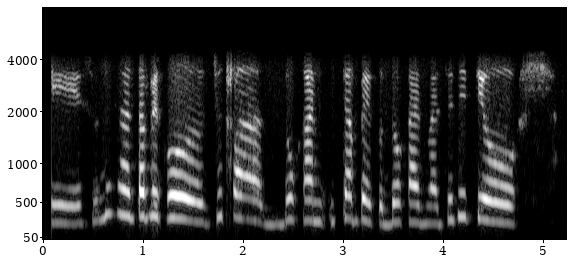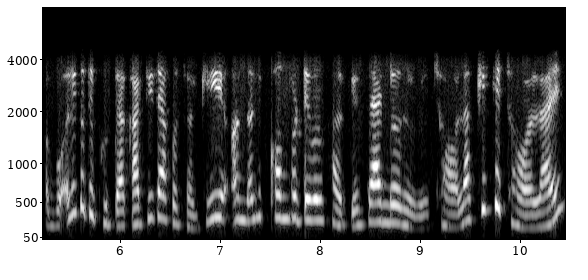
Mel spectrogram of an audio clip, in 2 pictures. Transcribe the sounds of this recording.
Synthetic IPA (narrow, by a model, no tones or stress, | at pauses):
esunesat̪ʌp̬aĩkod͡zut̪ʌd̪okant̪ʌpaĩkod̪okanmat͡sʌnit̪jo | ʌbʌʌlikʌt̪ikʰuʈ̪ːakaʈiɾakot͡sʰʌkiʌniʌlikʌmpʰʌrʈebʌlkʰʌlkesaɳɖʌluɾut͡sʰʌɦolakeket͡sʰʌɦolaɦj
